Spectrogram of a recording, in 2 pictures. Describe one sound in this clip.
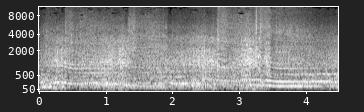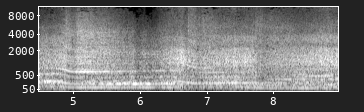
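Racing car engines roar loudly, rising and falling in pitch as the cars shift gears.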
